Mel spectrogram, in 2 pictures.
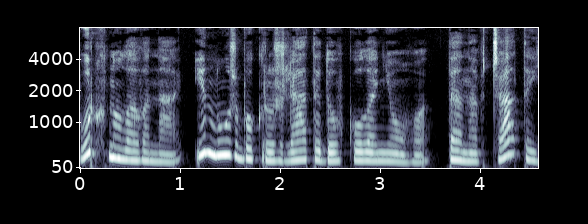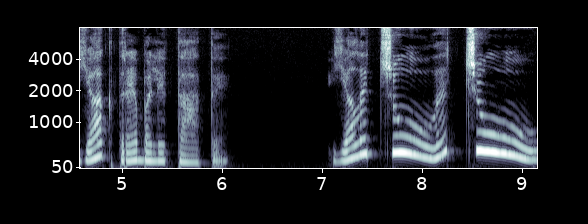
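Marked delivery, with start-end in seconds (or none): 7.1-9.2 gleeful, high, delighted shout. Narrator reads the little dolphin finding he can fly, shouting in delight. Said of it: "у захваті заволав дельфінчик".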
